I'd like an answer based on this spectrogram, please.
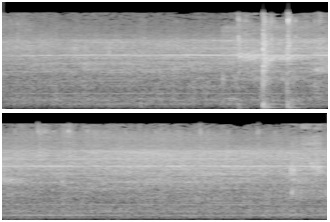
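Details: Steady broadband hiss and hum like a vacuum cleaner, with a couple of brief thumps and no animal sounds.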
